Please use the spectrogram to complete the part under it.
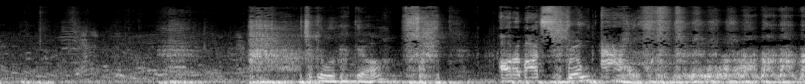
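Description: A thumping beat with deep bass plays over loudspeakers.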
